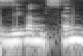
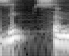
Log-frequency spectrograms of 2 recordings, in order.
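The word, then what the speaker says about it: siebzehn: যেমন এখানে জিভেন, জিভেন মানে হলো 7, এখানে কিন্তু আমরা জিভেন সেন বলতেছি না, জিপ সেন বলতেছি।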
